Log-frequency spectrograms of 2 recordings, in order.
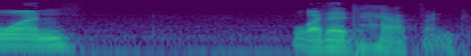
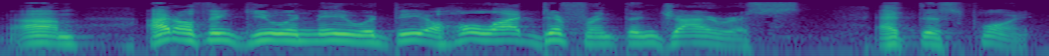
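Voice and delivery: ordinary delivery

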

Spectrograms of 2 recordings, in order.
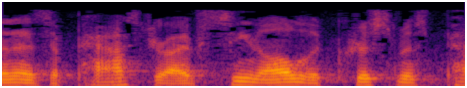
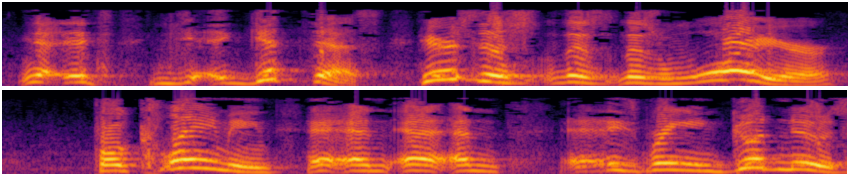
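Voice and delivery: much higher and louder, building excitement; preaching at full force; 11 semitones higher, 12 dB louder than usual. Acted.

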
